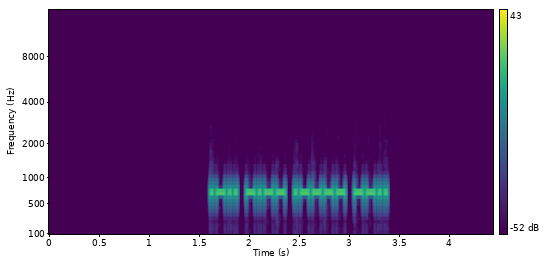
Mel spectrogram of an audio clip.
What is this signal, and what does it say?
Morse code, heard as a keyed tone, about 40 wpm, 700 Hz. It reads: LY1Z
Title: DXCC-100 Call Signs - 4 Characters - Repeated 3x - 40wpm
